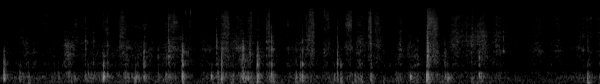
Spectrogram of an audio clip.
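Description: Paper rustling and scraping as a paper journaling card is slid into a sewn paper pocket on a journal page, a run of soft scratches and small clicks that thins out near the end.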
